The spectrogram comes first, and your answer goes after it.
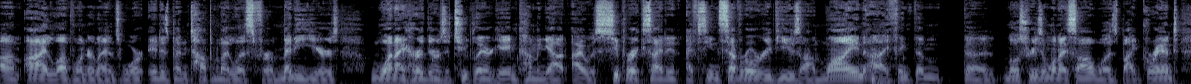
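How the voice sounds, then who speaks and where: Recorded very cleanly against a silent background, a man with a fairly low pitch speaks at a fairly quick pace. His tone is bright and sharp, with ordinary pitch variation. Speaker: board game youtuber. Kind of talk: casual preview monologue. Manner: animated; fast.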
